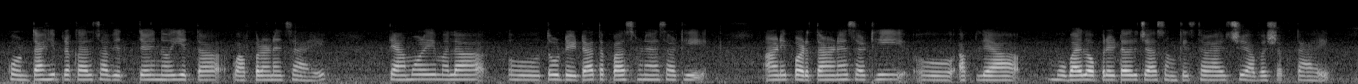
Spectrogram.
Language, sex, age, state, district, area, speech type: Marathi, female, 18-30, Maharashtra, Ratnagiri, urban, spontaneous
